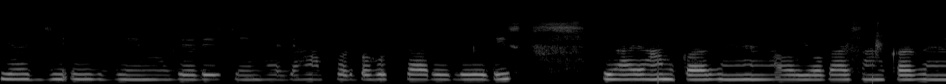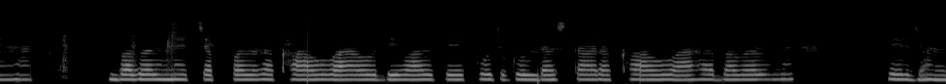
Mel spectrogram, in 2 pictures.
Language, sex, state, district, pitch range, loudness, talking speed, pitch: Hindi, female, Bihar, Purnia, 220-230 Hz, -39 LUFS, 130 wpm, 225 Hz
